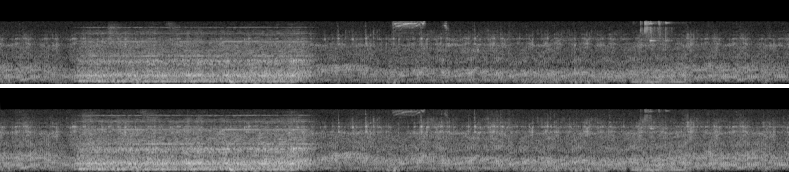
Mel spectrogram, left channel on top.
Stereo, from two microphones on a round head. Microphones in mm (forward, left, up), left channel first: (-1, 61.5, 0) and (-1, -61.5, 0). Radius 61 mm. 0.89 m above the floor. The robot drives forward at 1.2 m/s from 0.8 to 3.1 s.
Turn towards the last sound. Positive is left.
turn(degrees=75)  # may be behind; listen again after turning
